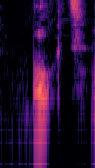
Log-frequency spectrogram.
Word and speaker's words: Vogt: Adam Vogt, V-O-G-T. Vogt.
